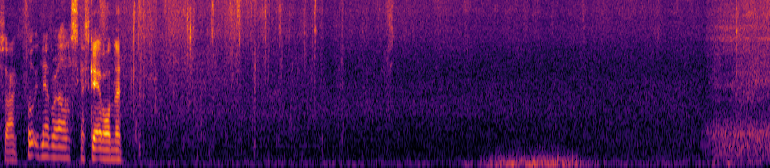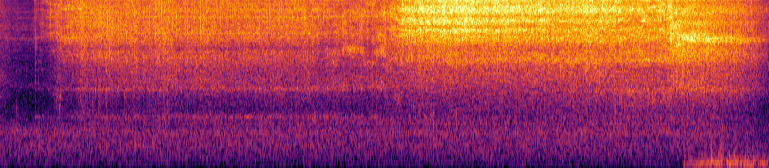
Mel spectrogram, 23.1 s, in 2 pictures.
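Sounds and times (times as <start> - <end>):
bacon sizzling in a frying pan: 12.0 - 23.0.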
